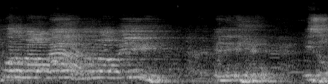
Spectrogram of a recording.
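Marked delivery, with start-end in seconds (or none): 0.0-1.7 high, whining what about me; whiny mock self-pity. Matt mocking his own worry to the booker, whiny and high.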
